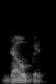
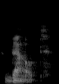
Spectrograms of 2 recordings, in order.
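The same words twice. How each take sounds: First: A B sound is heard before the final T. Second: No B sound is heard before the final T. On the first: The speaker calls it wrong. "Don't say doubt" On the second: The speaker calls it right. "So we say debt, doubt"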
